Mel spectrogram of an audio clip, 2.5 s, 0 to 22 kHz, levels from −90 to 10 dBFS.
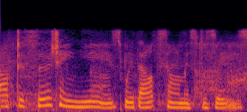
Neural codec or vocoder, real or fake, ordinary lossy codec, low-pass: codec, 16 kHz in and 24 kHz out, 2.2 kbps, FireRedTTS-2 codec; fake; Opus, 24 kbps; 7.2 kHz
